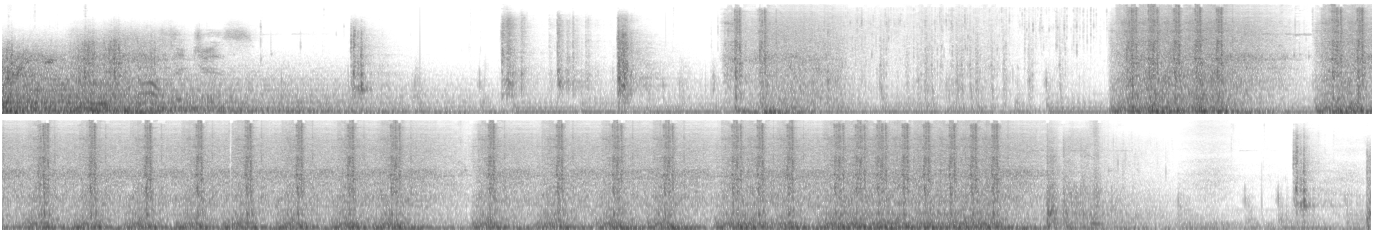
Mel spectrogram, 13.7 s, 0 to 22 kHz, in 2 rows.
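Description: The Rosie minigun in the VR shooter H3VR fires long, rapid continuous bursts with booming, rattling roar, briefly pausing between volleys, with a voice speaking early on.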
